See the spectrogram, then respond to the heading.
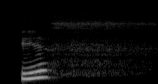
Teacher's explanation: If, that's not a TH, it's my top teeth going over my bottom lip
